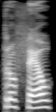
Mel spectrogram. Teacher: na palavra troféu a sílaba mais forte da palavra é a última sendo assim uma palavra oxítona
